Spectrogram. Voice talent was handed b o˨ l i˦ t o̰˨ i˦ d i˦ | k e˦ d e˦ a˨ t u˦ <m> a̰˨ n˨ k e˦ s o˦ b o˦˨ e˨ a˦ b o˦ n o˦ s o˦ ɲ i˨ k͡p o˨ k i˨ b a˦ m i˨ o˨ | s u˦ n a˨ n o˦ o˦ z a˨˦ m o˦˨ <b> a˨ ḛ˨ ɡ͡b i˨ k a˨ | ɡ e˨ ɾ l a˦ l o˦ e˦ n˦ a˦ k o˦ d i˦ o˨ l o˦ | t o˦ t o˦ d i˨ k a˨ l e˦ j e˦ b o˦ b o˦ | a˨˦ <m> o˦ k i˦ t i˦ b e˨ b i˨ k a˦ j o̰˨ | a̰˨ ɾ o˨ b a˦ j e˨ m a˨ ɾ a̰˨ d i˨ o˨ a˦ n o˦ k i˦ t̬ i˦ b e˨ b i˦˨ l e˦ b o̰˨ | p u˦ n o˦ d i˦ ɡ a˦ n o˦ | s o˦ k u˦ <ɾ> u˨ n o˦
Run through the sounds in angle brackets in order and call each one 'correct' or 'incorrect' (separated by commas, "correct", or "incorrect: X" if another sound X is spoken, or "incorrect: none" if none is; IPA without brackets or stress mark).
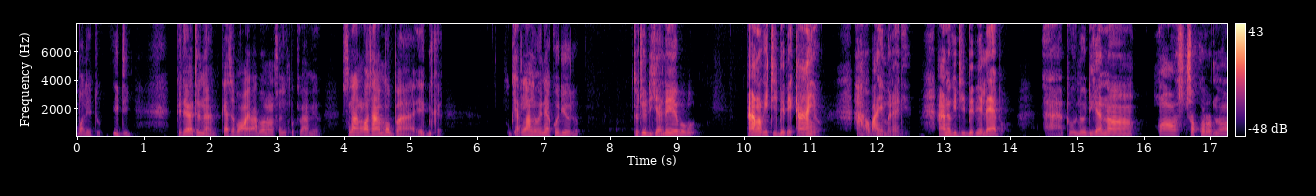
incorrect: n, correct, incorrect: n, correct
